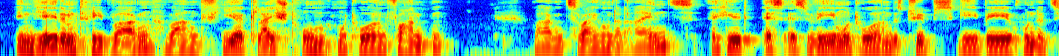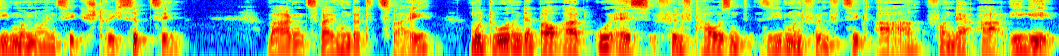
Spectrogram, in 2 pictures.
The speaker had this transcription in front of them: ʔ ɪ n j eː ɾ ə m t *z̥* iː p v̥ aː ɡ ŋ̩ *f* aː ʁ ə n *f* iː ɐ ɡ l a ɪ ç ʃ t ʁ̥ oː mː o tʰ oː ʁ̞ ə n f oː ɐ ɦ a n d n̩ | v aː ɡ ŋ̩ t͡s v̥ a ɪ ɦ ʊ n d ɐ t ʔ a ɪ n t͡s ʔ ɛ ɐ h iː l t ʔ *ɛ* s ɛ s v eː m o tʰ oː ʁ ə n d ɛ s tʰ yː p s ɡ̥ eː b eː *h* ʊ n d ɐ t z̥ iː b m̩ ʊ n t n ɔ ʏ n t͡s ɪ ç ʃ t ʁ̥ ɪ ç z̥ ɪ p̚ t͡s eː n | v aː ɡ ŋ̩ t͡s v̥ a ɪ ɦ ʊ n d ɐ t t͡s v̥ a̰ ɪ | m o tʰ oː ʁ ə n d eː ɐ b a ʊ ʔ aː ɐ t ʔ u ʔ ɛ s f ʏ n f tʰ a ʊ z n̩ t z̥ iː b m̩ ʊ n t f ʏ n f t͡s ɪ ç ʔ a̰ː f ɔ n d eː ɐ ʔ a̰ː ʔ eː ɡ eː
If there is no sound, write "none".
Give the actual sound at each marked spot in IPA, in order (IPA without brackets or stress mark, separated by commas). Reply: ʁ̥, v, f, ɛ, h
